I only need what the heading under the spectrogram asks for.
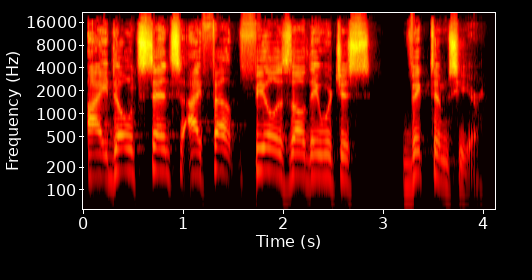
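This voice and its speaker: An American man co-hosting a morning news show, conversational and a little halting as he thinks aloud. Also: a little high, lively intonation. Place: TV studio couch set.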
